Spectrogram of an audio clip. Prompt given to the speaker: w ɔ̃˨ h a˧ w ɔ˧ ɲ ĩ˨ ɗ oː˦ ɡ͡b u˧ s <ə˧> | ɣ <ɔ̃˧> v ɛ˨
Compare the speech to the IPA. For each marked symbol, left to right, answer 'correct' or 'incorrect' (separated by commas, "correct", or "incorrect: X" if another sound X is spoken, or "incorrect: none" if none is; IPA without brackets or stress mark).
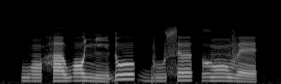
incorrect: ə˦, correct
